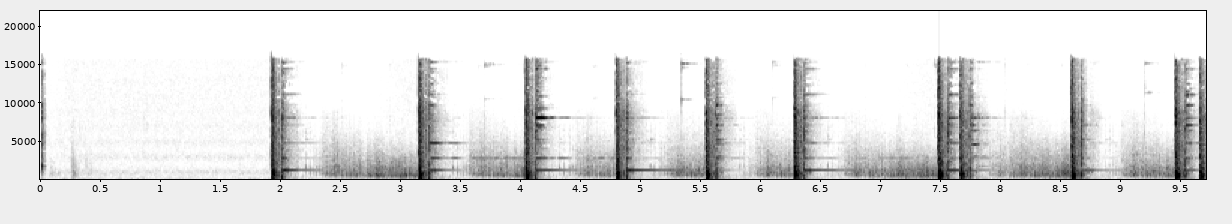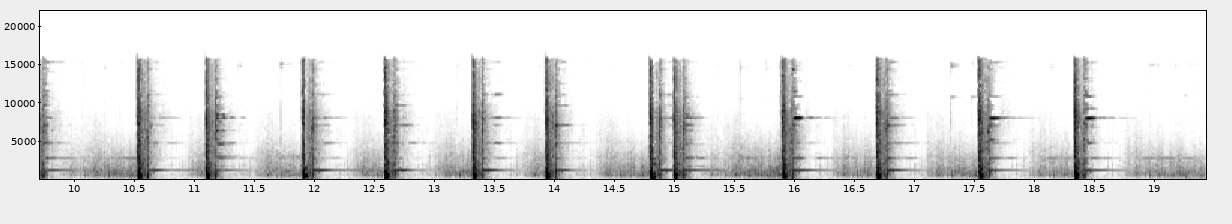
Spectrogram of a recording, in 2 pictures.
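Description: A 9mm submachine gun is fired while spent shells strike a shell deflector. Many sharp, ringing metallic clangs repeat at a steady, roughly one-per-second pace after a brief quiet start.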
